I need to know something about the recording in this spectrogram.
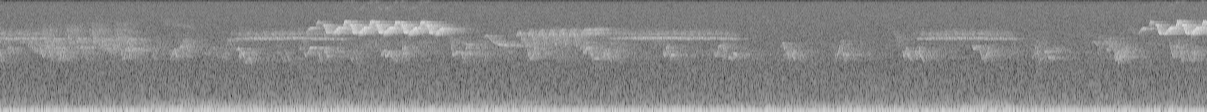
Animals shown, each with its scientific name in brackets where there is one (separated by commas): Black-and-white Warbler (Mniotilta varia), Red-eyed Vireo (Vireo olivaceus), Black-throated Blue Warbler (Setophaga caerulescens), Ovenbird (Seiurus aurocapilla), Dark-eyed Junco (Junco hyemalis)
